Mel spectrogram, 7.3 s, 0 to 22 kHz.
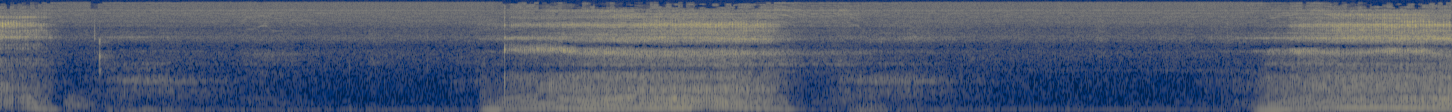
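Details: Loud, low, rattling snores on each breath in, about every four seconds, roughly 15 breaths a minute, with quiet breaths out between; snoring.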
